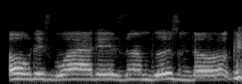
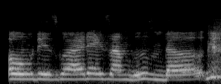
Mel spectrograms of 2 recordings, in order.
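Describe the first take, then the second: First: Slow, mock southern drawl on the words. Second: Second go at the Southern drawl, laughing through it. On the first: Shown as a demonstration. Streamer tries Austrian greeting for chat in southern drawl. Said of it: "say those letters with a southern drawl". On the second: Pretend. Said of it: "Wait, here we go".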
